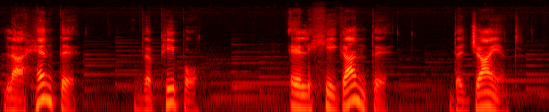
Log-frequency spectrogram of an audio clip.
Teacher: vowels E and I, it has an H or soft sound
